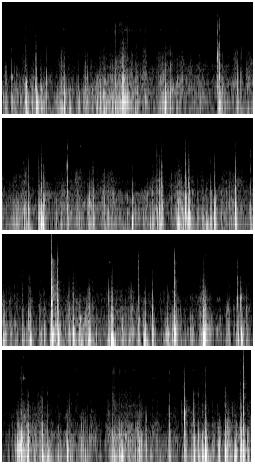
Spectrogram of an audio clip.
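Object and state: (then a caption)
Silicone pop-it pouch. Long acrylic nails tap and scratch the hollow bubbles of a pastel silicone pop-it zipper pouch held in both hands. The result is a steady, irregular run of soft, dull, low thuds with quick clicks and brief scratchy rustles. Each tap dies away almost at once.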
